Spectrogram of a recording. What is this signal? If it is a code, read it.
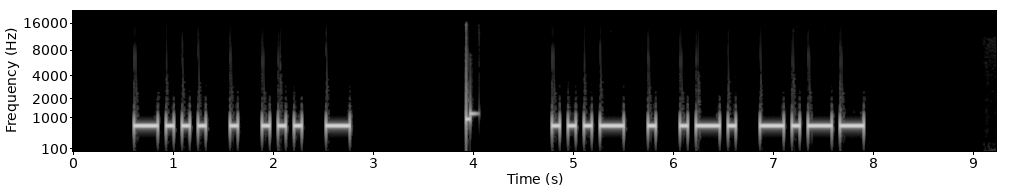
Morse code, heard as a keyed tone, about 15 wpm, 700 Hz. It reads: BEST VERY
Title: Sets of 2 Words - New Word Drill - 15wpm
